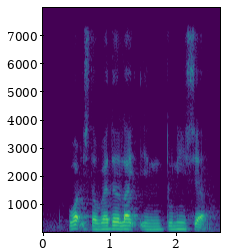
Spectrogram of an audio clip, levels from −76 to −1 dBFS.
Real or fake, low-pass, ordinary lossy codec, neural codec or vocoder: fake; 7.2 kHz; none; vocoder, 22.05 kHz, 80 mel bands, WaveNeXt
